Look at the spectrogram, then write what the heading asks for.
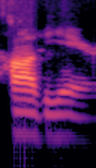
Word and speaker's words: Javier: His name is and I think they mean Xavier here, not Javier, but it is Javier.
